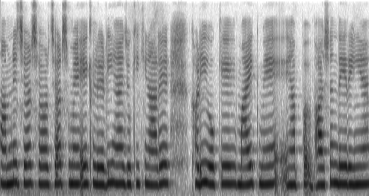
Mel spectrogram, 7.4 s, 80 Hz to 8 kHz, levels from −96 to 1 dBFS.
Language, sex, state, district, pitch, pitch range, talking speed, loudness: Hindi, female, Odisha, Khordha, 270 Hz, 260-275 Hz, 185 wpm, -14 LUFS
